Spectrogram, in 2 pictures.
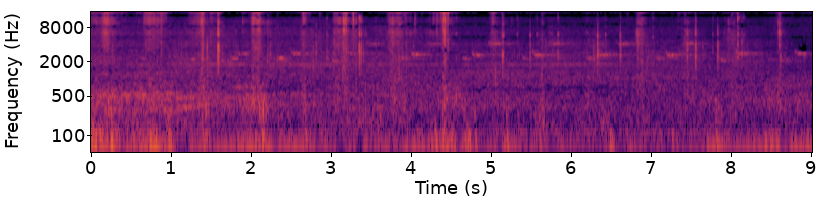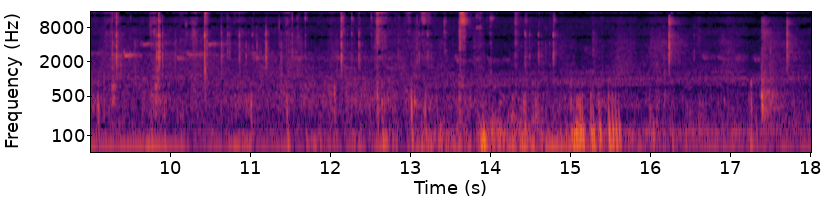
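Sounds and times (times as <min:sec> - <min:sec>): low rumble on microphone: 0:00.0 - 0:03.2, 0:11.0 - 0:17.7
bird chirping: 0:00.0 - 0:18.0
footsteps: 0:00.0 - 0:18.0.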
